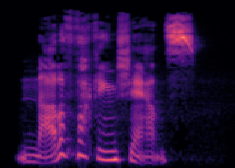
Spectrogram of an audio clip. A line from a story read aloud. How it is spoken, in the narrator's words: he says cheerfully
